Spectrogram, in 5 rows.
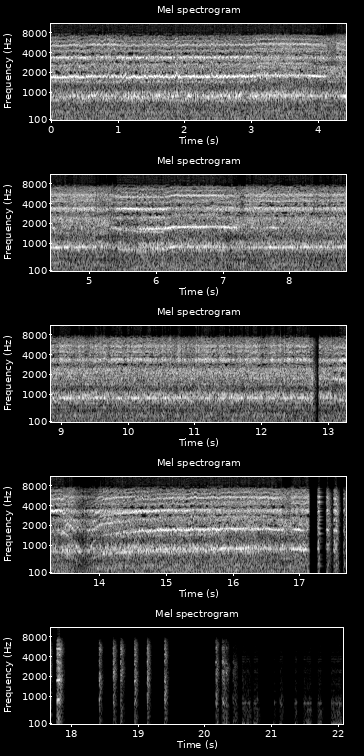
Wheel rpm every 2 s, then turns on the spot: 210, 220, 230, 230, 230, 240, 190, 190, 230, 230, 100.
none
